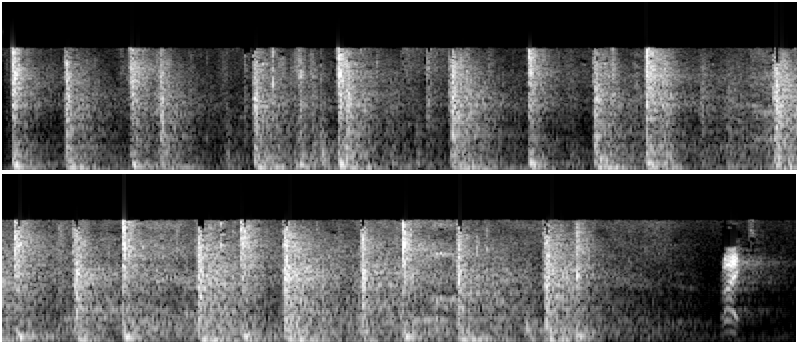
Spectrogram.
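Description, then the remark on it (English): Doors being closed one after another, a long run of heavy wooden thuds and slams in quick irregular succession, loud, ending with a final sharper knock. “Could we close the doors, please?”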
